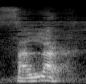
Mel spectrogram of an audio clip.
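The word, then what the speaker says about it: צלח: Esa palabra prosperar en el hebreo es salach y se escribe T S A L A K y J.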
